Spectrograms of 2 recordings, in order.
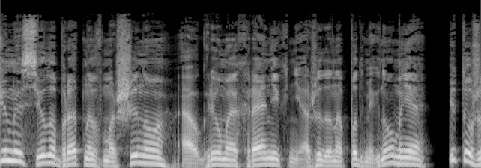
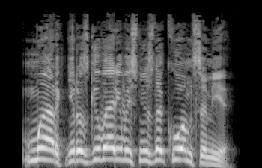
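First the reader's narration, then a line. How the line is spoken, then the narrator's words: Sister shouting. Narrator (Russian): крикнула сестра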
